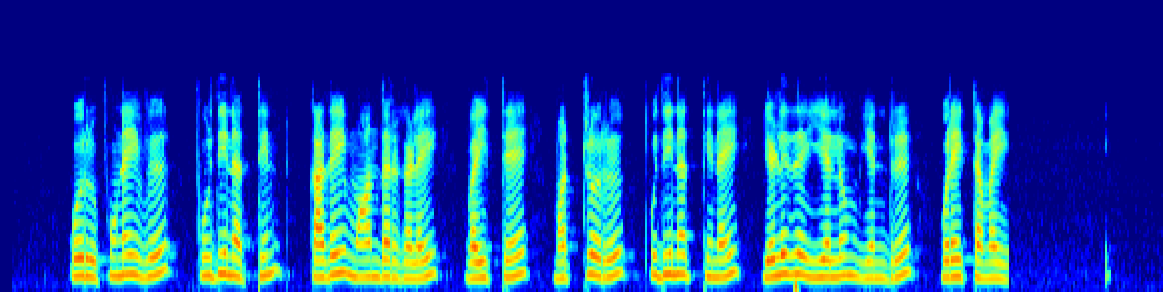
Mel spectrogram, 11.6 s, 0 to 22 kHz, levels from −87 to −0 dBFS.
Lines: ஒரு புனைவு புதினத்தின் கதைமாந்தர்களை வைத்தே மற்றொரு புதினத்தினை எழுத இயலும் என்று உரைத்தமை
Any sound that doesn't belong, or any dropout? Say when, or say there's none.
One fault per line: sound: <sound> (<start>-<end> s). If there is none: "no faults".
no faults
